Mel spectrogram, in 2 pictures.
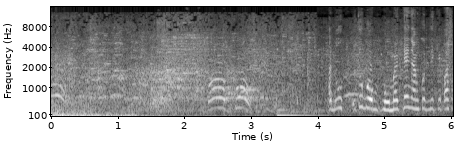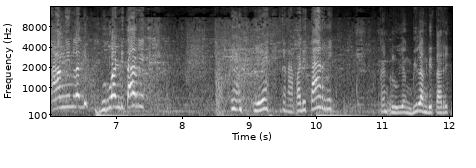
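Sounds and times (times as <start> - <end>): people shouting: 0.0 - 3.6, 4.2 - 5.0
glass shattering and crashing: 0.0 - 11.5.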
